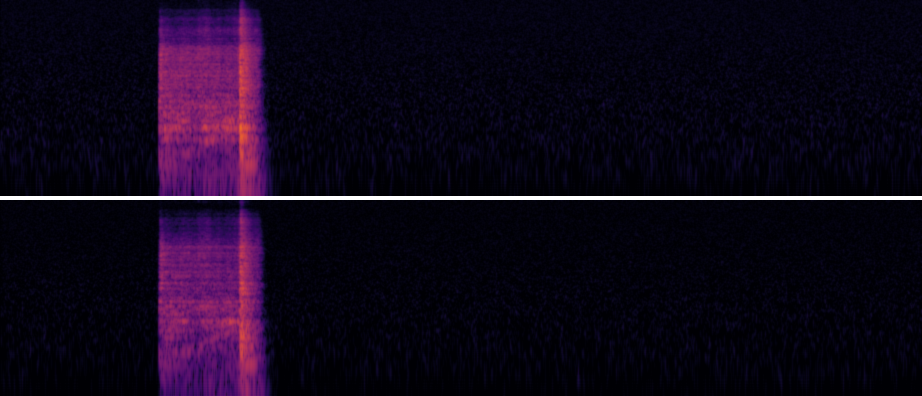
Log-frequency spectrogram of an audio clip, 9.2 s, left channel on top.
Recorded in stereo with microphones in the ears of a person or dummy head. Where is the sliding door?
25° left (ahead or behind), 0.7 m.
